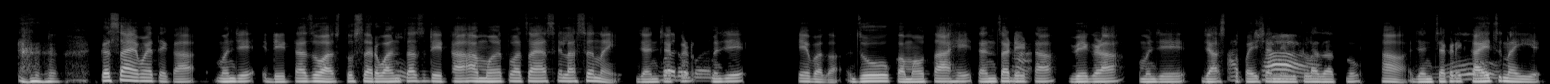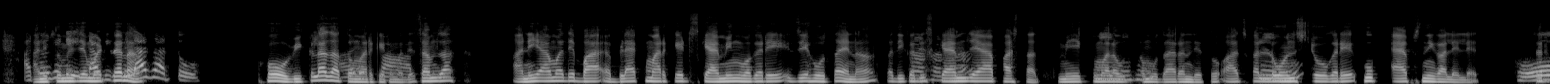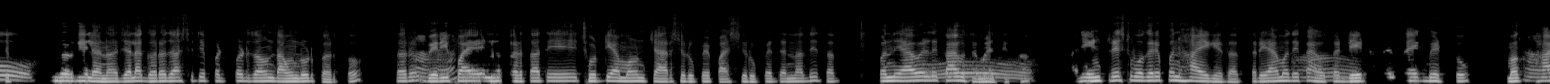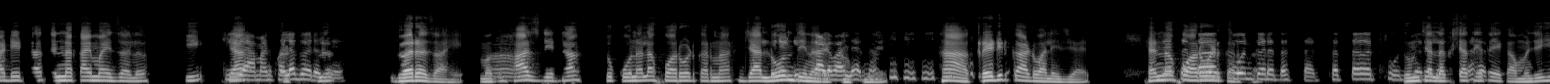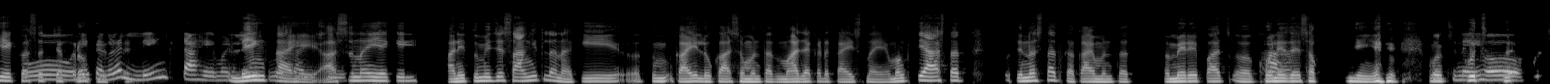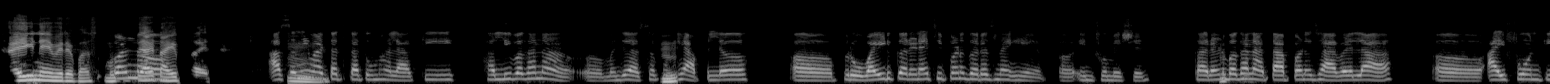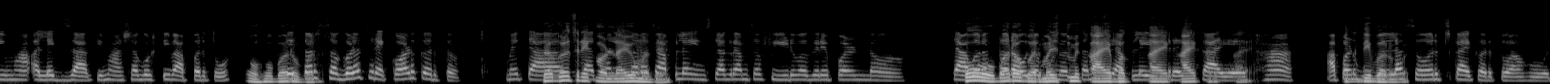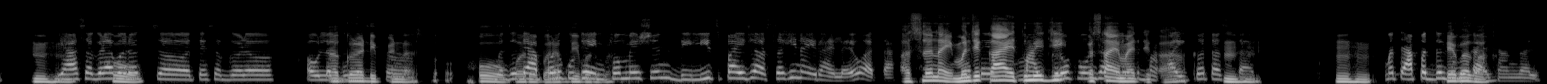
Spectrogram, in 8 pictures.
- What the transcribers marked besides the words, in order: chuckle; tapping; static; other background noise; in English: "ब ब्लॅक मार्केट स्कॅमिंग"; in English: "स्कॅम"; distorted speech; chuckle; in Hindi: "मेरे पास अ, खोने जैसा … नहीं मेरे पास"; in Hindi: "कुछ नही"; chuckle; in English: "लाईवमध्ये"; unintelligible speech
- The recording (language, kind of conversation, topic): Marathi, podcast, तुम्ही तुमची डिजिटल गोपनीयता कशी राखता?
